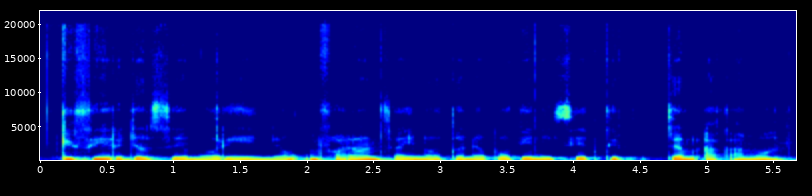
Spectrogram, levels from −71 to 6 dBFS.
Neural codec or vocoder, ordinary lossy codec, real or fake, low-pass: codec, 44.1 kHz, 2.6 kbps, SNAC; none; fake; none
